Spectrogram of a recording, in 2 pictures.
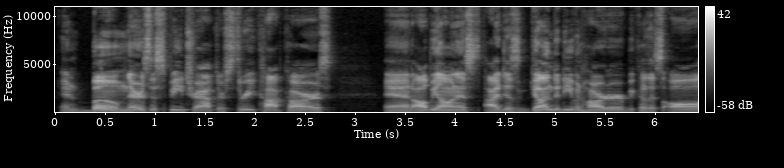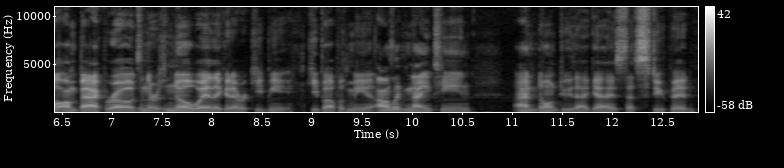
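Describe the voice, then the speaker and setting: A man's voice: lowish voice, fairly even intonation, moderate pace, clear, resonant tone. Laid-back American man chatting casually. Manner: laid-back, jokey, laughs readily. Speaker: livestream host reading and answering viewer comments. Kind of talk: casual livestream chat.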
